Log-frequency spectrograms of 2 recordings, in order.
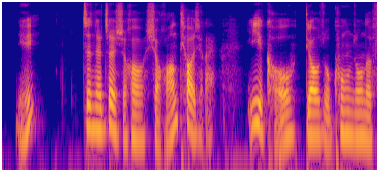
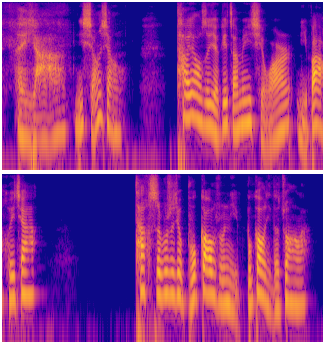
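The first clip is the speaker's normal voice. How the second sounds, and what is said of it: Speaking quietly, whispering. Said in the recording (Chinese): “小声说”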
